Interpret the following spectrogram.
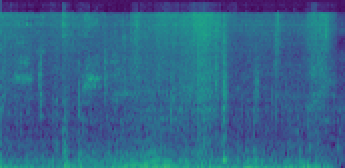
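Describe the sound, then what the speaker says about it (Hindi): A car pulling into a parking spot at a shopping mall in Dehradun, with a low engine rumble that swells and eases as it manoeuvres, close by, then cuts off at the end, with faint voices underneath. "पहले गाड़ी को पार्क करते हैं"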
